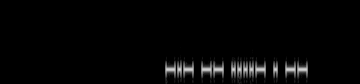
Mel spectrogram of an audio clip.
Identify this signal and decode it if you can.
Morse code, heard as a keyed tone, about 40 wpm, 700 Hz. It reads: KM4EM
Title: USA Call Signs - 5 Characters - 40wpm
